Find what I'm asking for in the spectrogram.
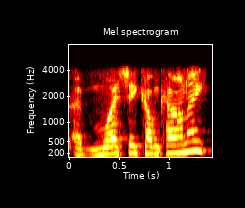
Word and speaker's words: Muerte con Carne: And it's Muerte con Carne. Did I pronounce that correctly? – Yeah, that's pretty good.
